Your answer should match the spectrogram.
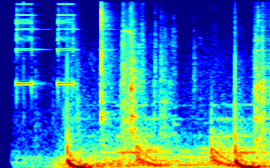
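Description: Two short high-pitched beeps from an electronic safe's keypad being pressed, then dramatic trailer music with deep booms that fall in pitch.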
